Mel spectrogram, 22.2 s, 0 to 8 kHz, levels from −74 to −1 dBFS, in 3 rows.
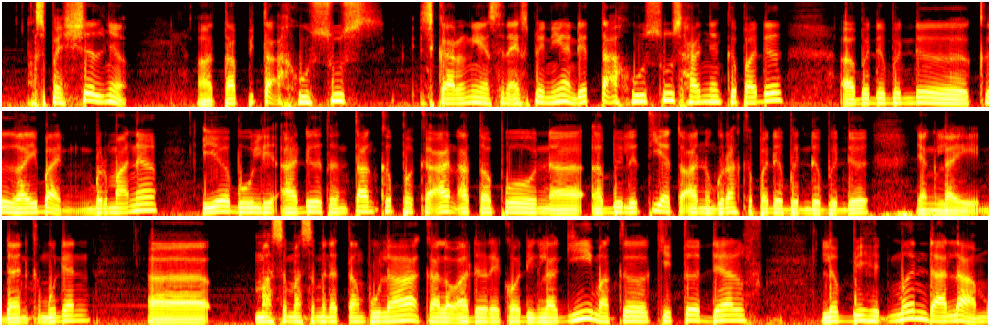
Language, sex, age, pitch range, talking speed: Malay, male, 20-39, 110-150 Hz, 125 wpm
